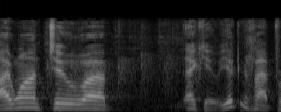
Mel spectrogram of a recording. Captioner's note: applause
